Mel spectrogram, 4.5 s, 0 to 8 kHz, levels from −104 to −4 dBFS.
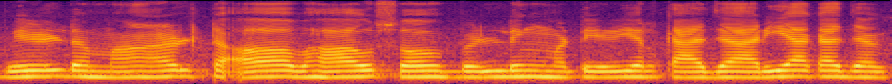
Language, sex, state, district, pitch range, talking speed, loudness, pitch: Hindi, male, Bihar, West Champaran, 165-180 Hz, 105 wpm, -14 LUFS, 170 Hz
